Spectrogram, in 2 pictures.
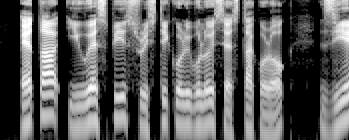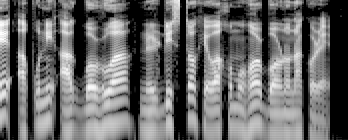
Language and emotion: Assamese, neutral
